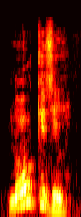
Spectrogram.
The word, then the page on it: noo kizi: Xyzyl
